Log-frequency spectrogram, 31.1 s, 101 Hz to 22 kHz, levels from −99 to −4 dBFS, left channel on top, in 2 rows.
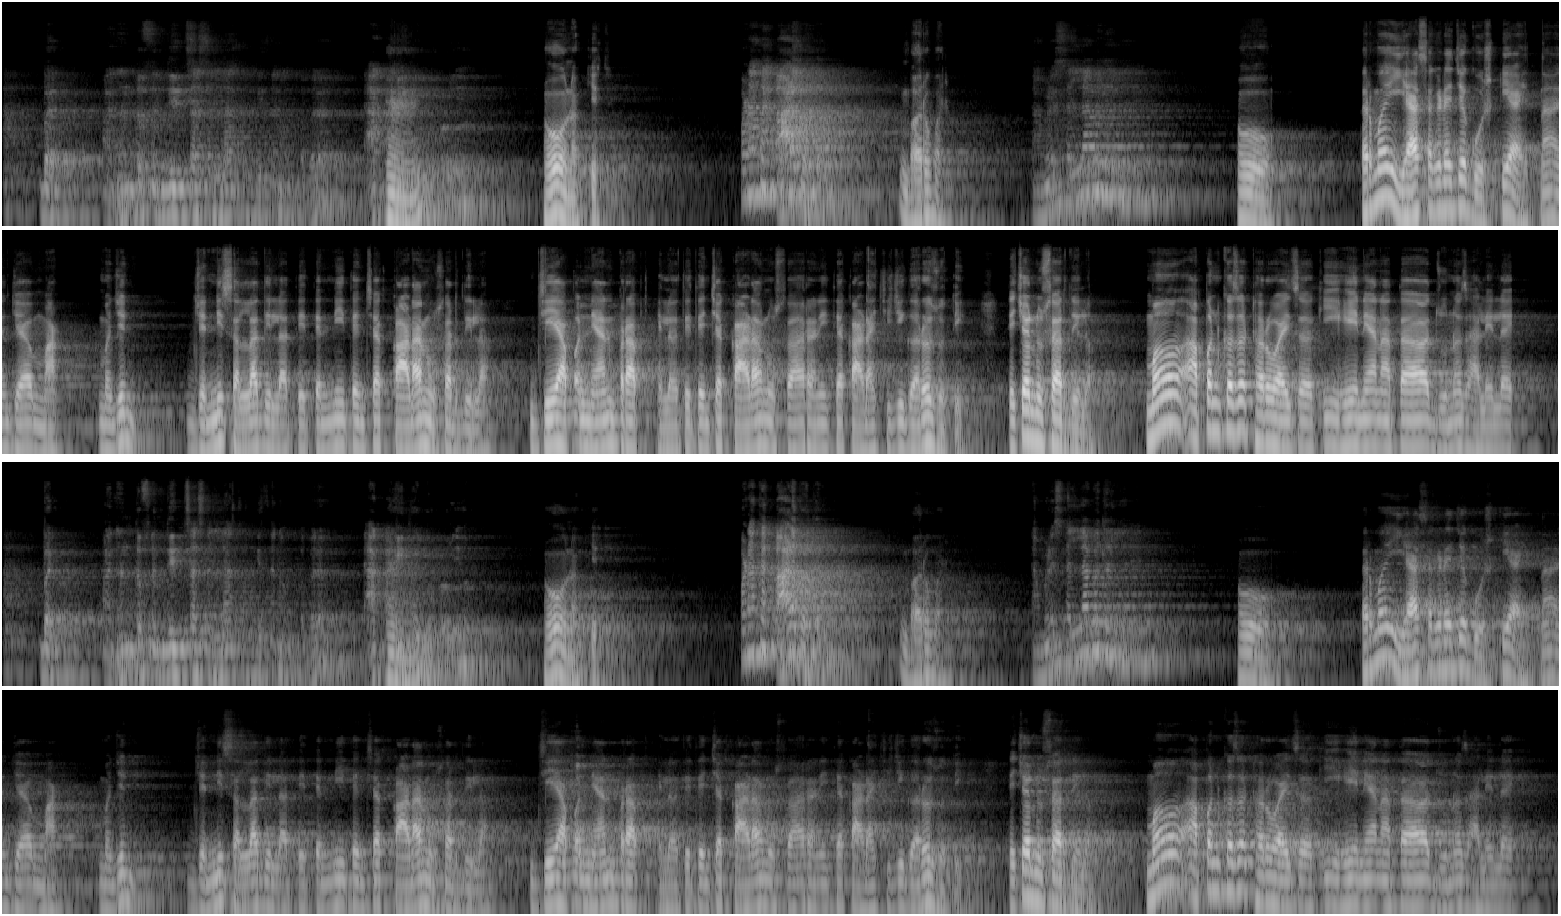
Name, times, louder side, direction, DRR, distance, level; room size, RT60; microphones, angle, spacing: voice 1, 1.0-2.3 2.7-3.3 3.6-4.7 7.4-8.3 10.3-11.4 21.2-21.4, equal, 40° right, -3 dB, 2.4 m, -44 dB
voice 2, 3.8-4.2 5.4-6.0 9.0-9.4 12.4-12.7 13.6-16.1 16.5-16.9 17.4-20.5 20.8-25.2 25.6-26.5 27.0-30.7, left 7 dB, 75° left, 17 dB, 0.3 m, -32 dB
26.0 x 10.5 x 3.7 m, 2.4 s
head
